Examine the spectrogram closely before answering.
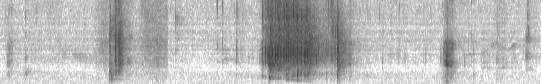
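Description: A person biting into and chewing a crunchy open sandwich topped with cucumber slices, giving a few short crisp crunches. The loudest lasts about a second, around the middle.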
